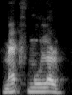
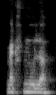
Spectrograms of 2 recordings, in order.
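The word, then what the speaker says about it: Müller: मैक्स मैक्स भवन है मैक्स मूलर मैक्स मूल ठीक है उसको मैक्स मूलर बोल रहे हैं लेकिन जर्मन में उसको मैक्स मूल बोलते हैं ठीक है मक्स मूल ऐसे साउंड्स चेंज हो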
